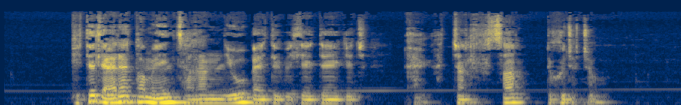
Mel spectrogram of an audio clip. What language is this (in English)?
Mongolian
